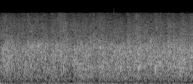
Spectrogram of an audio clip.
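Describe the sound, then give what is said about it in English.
An audience giving a performer a round of applause, with dense, even clapping that holds at a steady loud level for the whole stretch and no voices over it. “I think our audience wants to chime in and give you a round of applause.”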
